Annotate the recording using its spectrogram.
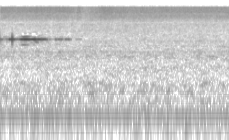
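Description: A short, high-pitched electronic beep lasting about half a second at the very start, followed by faint room tone.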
